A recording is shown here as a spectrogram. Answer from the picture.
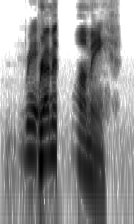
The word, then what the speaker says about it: Ramaswamy: Ramaswamy.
